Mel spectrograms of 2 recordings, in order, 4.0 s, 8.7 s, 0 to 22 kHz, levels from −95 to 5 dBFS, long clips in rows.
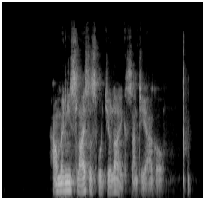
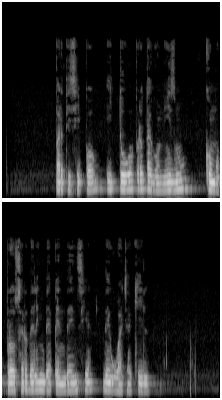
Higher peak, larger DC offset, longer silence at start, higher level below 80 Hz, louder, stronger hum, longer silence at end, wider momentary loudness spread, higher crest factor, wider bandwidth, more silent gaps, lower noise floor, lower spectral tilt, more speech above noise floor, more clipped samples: about the same, -10 dBFS vs -8 dBFS; neither; second, 0.95 s vs 1.1 s; about the same, -68 dBFS vs -64 dBFS; second, -29 LUFS vs -24 LUFS; neither; second, 0.3 s vs 1.45 s; first, 14 LU vs 9 LU; about the same, 22 dB vs 18 dB; first, 14 kHz vs 11 kHz; neither; first, under -90 dBFS vs -73 dBFS; second, -3.5 dB/octave vs -8.5 dB/octave; first, over 61 dB vs 49 dB; neither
